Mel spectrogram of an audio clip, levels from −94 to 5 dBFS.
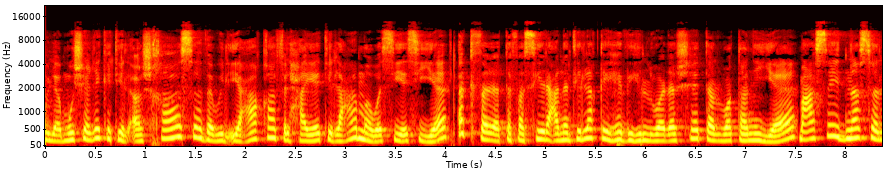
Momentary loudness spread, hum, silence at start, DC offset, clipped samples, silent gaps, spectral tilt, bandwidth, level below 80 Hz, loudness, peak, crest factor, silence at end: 3 LU; none; 0 s; under 0.1%; under 0.1%; none; -4.5 dB/octave; 14 kHz; -56 dBFS; -15 LUFS; -2 dBFS; 14 dB; 0 s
